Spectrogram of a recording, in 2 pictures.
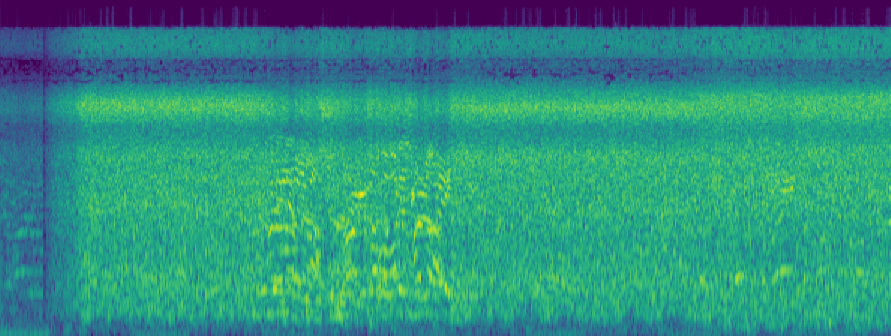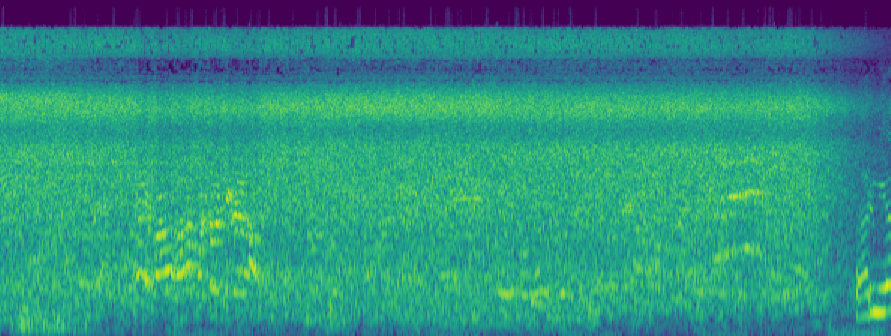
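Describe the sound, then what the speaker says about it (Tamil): Heavy water pours down the Courtallam falls as pilgrims bathe beneath it, making a loud, steady, broadband roar that runs unbroken throughout, with faint voices of bathers occasionally rising above the rush. "அவர்கள் அனைத்து அருவிகளிலும் ஆனந்தமாக குளித்து உற்சாகம் அடைகின்றனர்"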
